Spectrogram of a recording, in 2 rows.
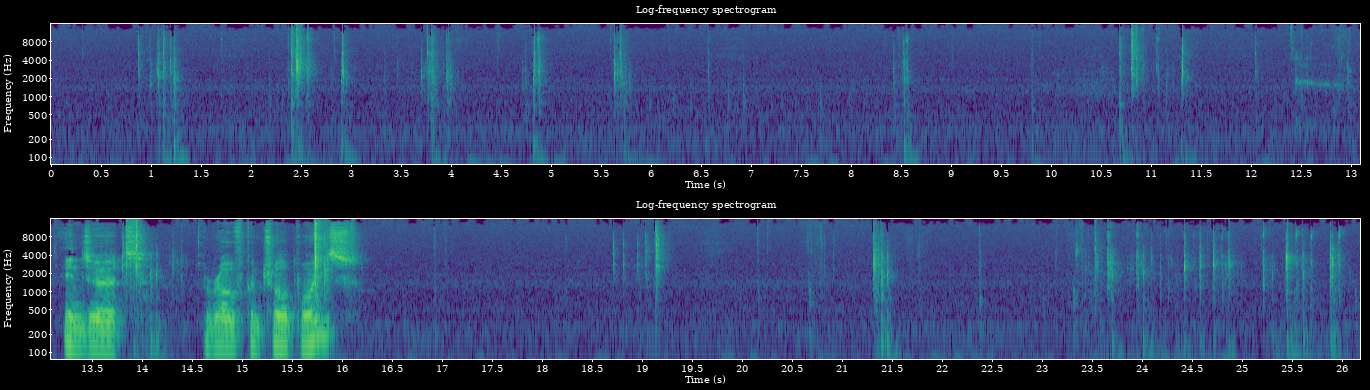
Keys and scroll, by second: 0.0 alt+Up, 21.3 F10, 24.0 alt+Right, 25.4 alt+Down.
